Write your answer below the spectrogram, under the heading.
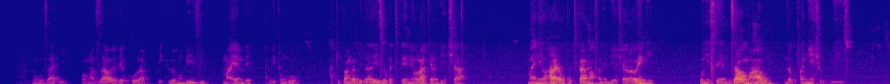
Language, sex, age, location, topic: Swahili, male, 25-35, Dar es Salaam, finance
